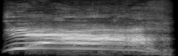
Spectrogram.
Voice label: Male Vampire Death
